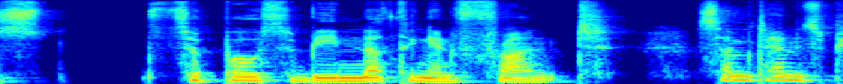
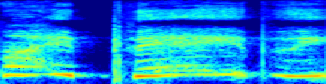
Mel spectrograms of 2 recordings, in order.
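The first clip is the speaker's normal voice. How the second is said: very high, shrill, dramatic scream. Retelling how a mother ran in after a rescue: imitating a mother screaming. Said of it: "She was screaming like".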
